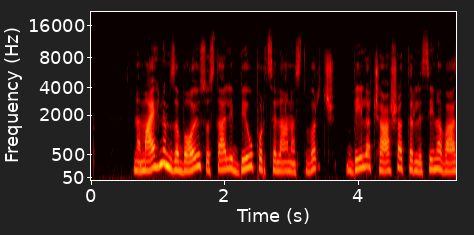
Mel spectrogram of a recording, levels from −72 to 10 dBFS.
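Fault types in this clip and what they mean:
Block of digital silence: At 2.58 s, just after "zaboju so stali bel", the speech cuts to silence for 5.8 ms and returns with no fade. The gap is short enough to be heard as a tick or dip rather than as silence. Its length fits a 256-sample block.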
